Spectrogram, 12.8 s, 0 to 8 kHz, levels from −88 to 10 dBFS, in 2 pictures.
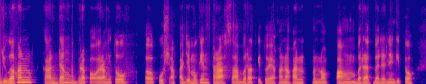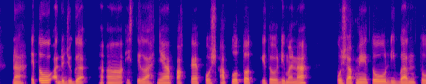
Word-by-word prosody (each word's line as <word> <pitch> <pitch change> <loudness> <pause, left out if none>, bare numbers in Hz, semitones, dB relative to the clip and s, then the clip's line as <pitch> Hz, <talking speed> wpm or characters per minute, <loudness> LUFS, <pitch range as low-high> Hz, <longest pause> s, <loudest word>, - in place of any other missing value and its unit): juga 155 +7 +5
kan 220 -1 +5 0.2
kadang 155 +4 +2
beberapa 125 -2 0
orang 120 0 +1
itu, 160 0 +1 0.2
eee, 120 0 +1
push-up 130 0 -4
aja 145 +5 -1
mungkin 160 +4 0
terasa 120 -3 +3
berat 125 +2 0
gitu - - -6
ya 105 0 -1
karena 115 0 +1
kan 145 +7 +1
menopang 115 -1 +1
berat 110 -1 +1
badannya 110 0 -1
gitu, 120 +2 -2 0.3
nah 130 -2 -1
itu 185 +7 +3
ada 130 -2 +2
juga 120 +3 +1 0.2
heeh, 145 +1 -1
istilahnya 125 +5 -1
pakai 130 -3 -2
push-up 125 +1 -3
lutut 145 -1 +1
gitu, 115 -2 -2
di 115 - -4
mana 115 +8 +2 0.5
push-up-nya 120 -1 +1
itu 155 +1 +2
dibantu 115 -1 -1
125 Hz, 165 wpm, -25 LUFS, 115-145 Hz, 0.5 s, juga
